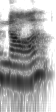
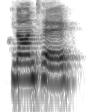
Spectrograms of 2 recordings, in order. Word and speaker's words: Nantes: And it is connected to the hip port city of Nantes. How do you say it, Brett? You said it earlier. Nantes. Nantes.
